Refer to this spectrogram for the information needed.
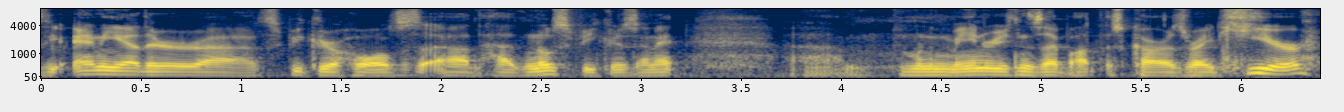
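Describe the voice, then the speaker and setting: With fairly even intonation, a man talks at a moderate pace in a very deep, low pitch. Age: 40s. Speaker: car owner. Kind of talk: casual walkaround talk to camera. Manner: hesitant, many filler sounds.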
